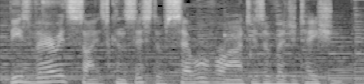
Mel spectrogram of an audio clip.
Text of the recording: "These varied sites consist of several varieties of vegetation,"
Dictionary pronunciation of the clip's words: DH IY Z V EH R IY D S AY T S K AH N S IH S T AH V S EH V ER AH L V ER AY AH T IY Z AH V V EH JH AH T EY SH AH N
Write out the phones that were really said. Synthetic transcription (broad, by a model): DH IY Z V EH R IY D S AY T S K AH N S IH S T AH V S EH V ER AH L V ER AY AH T IY Z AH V V EH JH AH T EY SH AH N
